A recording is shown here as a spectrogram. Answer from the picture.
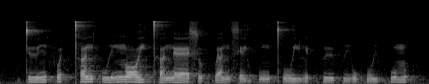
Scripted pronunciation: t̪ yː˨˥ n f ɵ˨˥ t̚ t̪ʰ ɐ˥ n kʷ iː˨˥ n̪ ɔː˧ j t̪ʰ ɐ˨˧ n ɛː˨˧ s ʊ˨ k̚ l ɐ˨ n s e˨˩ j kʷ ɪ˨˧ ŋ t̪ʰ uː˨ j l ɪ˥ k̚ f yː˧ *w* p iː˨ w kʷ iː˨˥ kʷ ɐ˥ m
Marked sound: incorrect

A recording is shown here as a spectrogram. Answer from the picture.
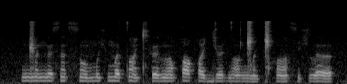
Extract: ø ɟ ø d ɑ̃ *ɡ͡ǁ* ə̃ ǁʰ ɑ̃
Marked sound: incorrect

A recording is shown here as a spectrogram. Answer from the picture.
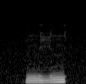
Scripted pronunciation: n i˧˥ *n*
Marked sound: correct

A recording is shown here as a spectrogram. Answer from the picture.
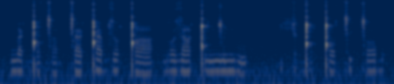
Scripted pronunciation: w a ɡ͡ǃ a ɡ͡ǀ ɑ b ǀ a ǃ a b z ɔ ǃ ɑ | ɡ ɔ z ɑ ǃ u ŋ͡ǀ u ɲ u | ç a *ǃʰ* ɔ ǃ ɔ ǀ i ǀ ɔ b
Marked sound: incorrect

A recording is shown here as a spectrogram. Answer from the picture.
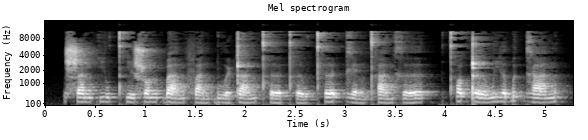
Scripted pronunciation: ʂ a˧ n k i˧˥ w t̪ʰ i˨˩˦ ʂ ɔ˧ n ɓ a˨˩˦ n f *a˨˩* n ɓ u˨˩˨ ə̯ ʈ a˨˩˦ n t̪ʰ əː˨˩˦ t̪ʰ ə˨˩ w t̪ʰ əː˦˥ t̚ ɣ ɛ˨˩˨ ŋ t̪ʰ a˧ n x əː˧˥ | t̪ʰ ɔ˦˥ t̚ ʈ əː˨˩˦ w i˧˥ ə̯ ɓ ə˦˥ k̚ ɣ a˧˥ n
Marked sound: incorrect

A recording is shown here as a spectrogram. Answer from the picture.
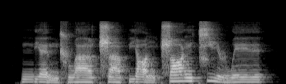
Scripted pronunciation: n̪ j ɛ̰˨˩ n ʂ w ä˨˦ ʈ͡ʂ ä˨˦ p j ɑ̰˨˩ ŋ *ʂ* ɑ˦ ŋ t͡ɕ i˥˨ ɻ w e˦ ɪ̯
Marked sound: incorrect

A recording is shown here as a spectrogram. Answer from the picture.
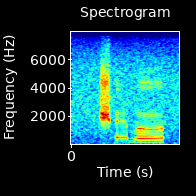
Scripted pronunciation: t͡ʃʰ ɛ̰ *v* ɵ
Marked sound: incorrect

